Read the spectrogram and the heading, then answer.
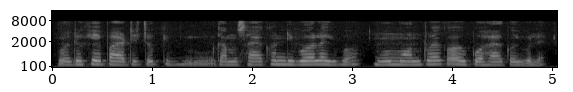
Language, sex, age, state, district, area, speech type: Assamese, female, 45-60, Assam, Majuli, urban, spontaneous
